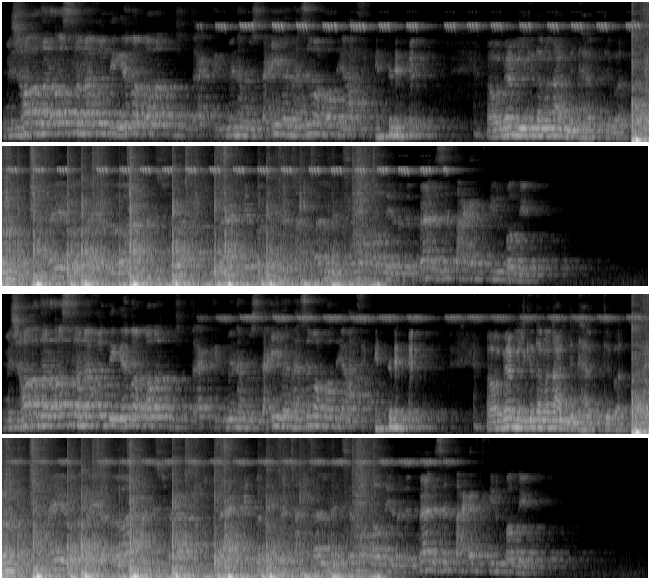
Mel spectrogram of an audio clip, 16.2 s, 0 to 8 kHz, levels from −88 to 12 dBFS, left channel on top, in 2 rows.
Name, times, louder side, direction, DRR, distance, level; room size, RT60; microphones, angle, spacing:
voice 1, 0.0-4.5 8.6-14.7, right 2 dB, 40° right, -3 dB, 0.9 m, -37 dB
sound 1, 2.4-5.2 5.5-8.9 9.3-13.7, left 10 dB, 65° left, 0.3 m, -37 dB
voice 2, 6.1-8.3, right 2 dB, 75° right, 5 dB, 0.4 m, -31 dB
sound 2, 7.9-12.8, equal, ahead, 0.5 m, -20 dB
5.8 x 2.0 x 2.9 m, 1.4 s
head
